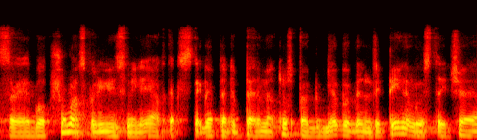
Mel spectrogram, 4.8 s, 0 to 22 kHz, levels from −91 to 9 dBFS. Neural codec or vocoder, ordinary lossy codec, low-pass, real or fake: codec, 44.1 kHz, 2.6 kbps, DAC; Opus, 32 kbps; 10.8 kHz; fake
